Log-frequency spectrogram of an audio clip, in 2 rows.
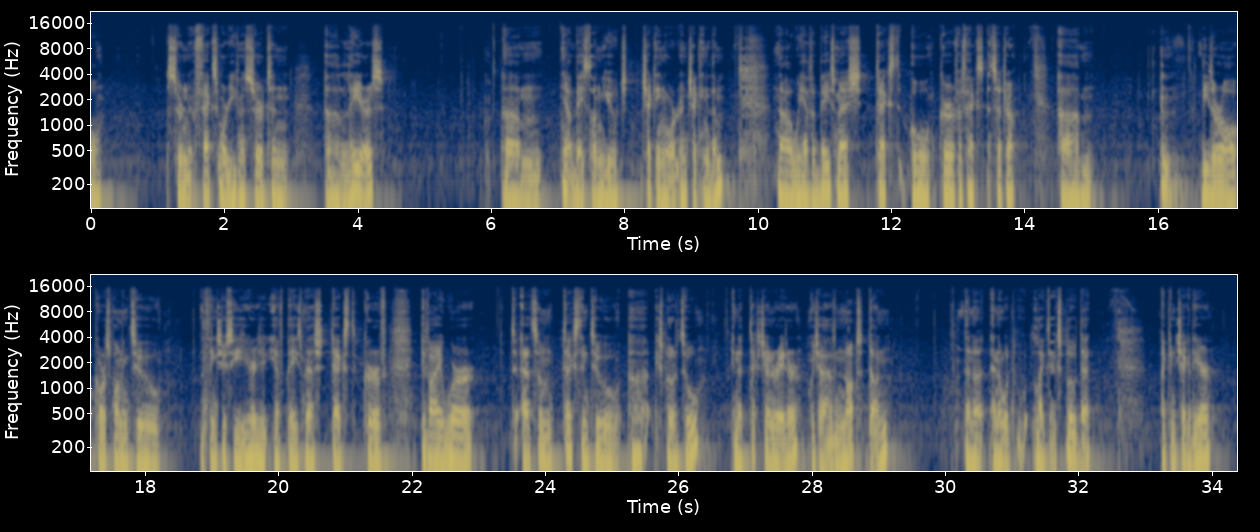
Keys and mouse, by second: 26.4 click.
